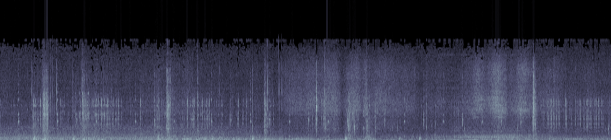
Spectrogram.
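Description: Car engine and tyre noise heard from inside the cabin while driving, a steady hum with scattered small clicks and knocks.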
